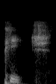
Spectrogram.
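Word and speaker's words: piçkë: um it's horrible well the word is spelled p-i-c with a weird thing underneath it k e and that is translated it's peach that's how you say it so yeah it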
